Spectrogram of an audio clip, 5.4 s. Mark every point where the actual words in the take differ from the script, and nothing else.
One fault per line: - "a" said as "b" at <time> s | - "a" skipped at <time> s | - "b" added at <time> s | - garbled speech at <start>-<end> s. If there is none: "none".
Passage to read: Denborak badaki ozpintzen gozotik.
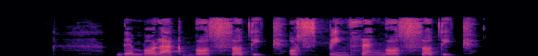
- "badaki" said as "gozotik" at 2.0 s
